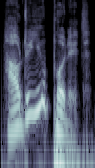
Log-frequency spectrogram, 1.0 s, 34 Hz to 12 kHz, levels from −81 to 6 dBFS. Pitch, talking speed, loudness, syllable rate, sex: 160 Hz, 315 wpm, -18 LUFS, 5.6 syllables/s, male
